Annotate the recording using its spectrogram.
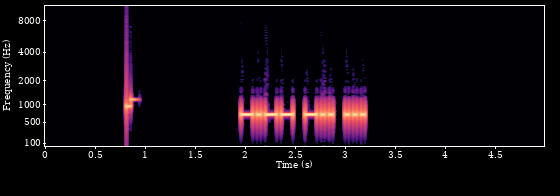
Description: Morse code, heard as a keyed tone, about 32 wpm, 700 Hz. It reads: YDS
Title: USA Call Sign Postfixes - 3 Letters 30wpm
